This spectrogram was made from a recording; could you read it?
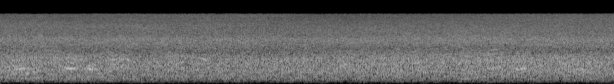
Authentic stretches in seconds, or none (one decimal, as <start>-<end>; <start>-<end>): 0.0-0.5; 1.7-3.2; 5.4-6.1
